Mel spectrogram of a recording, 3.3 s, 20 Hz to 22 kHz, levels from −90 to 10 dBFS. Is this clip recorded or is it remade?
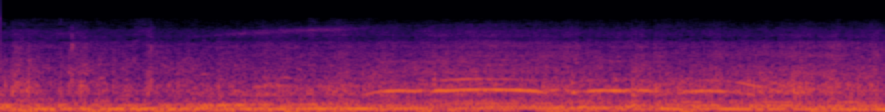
recorded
